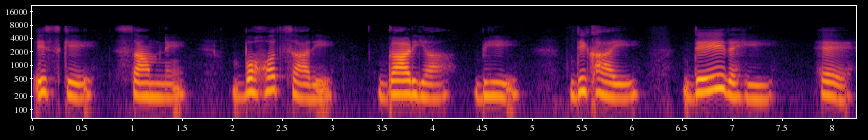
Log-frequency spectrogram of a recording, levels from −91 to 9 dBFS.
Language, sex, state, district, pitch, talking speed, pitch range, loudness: Hindi, female, Himachal Pradesh, Shimla, 215 Hz, 75 wpm, 195-235 Hz, -18 LUFS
